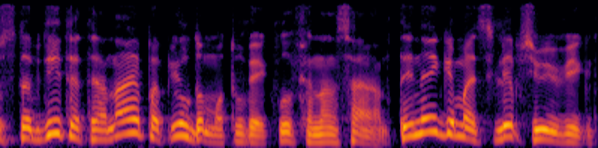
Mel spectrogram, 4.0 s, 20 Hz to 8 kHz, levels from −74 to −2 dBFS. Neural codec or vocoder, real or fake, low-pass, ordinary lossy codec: autoencoder, 48 kHz, 128 numbers a frame, DAC-VAE, trained on Japanese speech; fake; 7.2 kHz; Opus, 24 kbps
